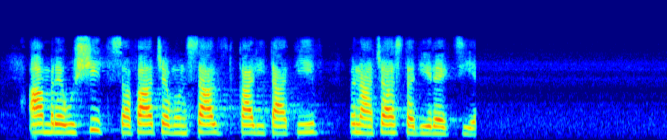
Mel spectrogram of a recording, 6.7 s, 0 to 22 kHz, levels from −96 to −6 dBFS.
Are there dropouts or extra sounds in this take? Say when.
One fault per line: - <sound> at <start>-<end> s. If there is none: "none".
none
